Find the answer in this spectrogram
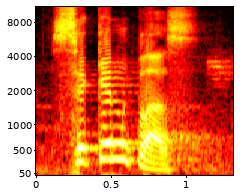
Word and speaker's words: second class: So a native speaker always pronounce second class, সেকেন্ড ক্লাস না, ড যে আছে এই ডটা উচ্চারণ হয় না, ডটা বাদ দিয়ে এই ড উচ্চারণটা বাদ দিয়ে বলে সেকেন্ড ক্লাস।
